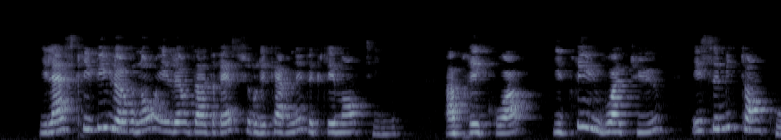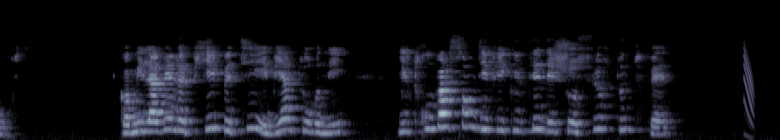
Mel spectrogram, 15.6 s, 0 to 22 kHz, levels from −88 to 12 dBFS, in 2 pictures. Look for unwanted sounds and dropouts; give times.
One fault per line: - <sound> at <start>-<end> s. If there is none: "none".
- chirp at 15.2-15.4 s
